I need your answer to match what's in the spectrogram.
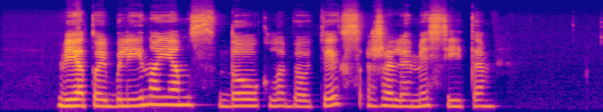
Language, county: Lithuanian, Vilnius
